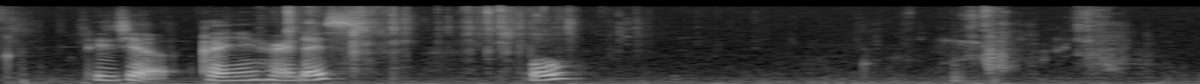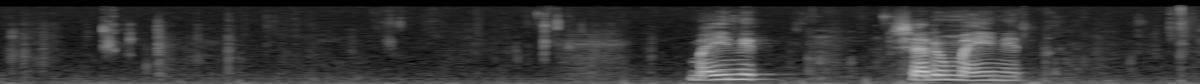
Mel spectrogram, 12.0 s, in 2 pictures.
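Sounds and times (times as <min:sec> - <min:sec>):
crunching fried food: 0:01.4 - 0:03.3, 0:04.3 - 0:09.3, 0:11.2 - 0:12.0.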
